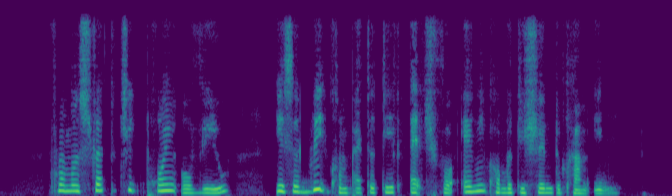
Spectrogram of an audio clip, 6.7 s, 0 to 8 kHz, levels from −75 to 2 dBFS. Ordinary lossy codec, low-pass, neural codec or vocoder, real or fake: AAC, 48 kbps; 7.2 kHz; codec, 32 kHz, 1.9 kbps, SNAC; fake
